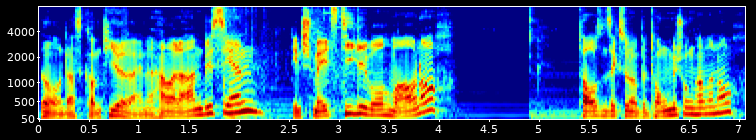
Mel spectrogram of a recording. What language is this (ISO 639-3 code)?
deu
